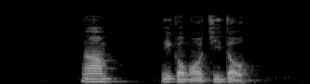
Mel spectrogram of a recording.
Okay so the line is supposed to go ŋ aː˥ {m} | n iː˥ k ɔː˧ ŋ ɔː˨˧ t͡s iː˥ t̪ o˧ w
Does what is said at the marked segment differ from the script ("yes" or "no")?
no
